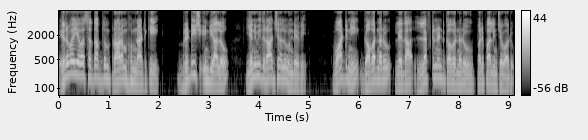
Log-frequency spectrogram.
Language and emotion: Telugu, neutral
